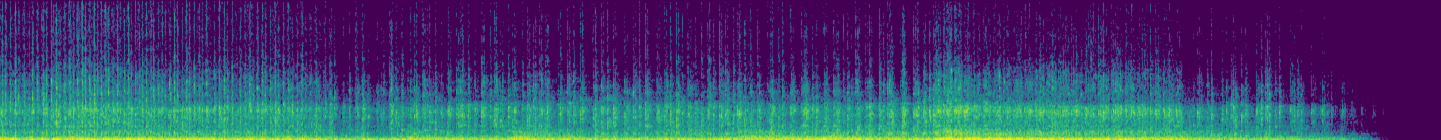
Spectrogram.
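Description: Performance car engine running and revving: loud at first, easing off for a few seconds, rising again, then fading out and cutting off near the end.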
